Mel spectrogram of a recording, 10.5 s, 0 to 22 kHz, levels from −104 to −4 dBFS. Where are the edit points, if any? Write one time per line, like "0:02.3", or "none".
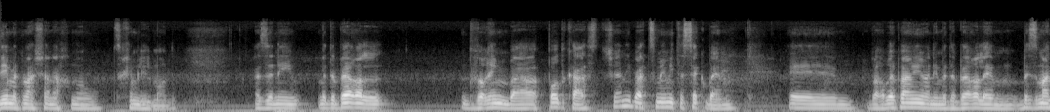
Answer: none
